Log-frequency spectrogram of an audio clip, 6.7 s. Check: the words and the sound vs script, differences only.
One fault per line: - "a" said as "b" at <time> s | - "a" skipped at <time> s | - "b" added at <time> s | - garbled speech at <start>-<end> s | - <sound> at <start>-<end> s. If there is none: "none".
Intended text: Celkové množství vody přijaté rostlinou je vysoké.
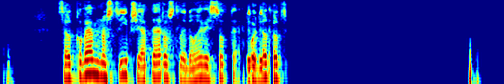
- "vody" skipped at 1.7 s
- garbled speech at 3.3-3.8 s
